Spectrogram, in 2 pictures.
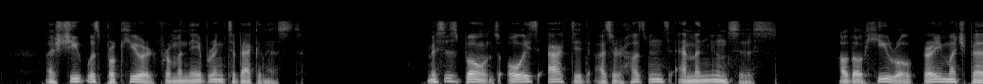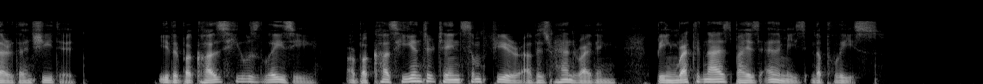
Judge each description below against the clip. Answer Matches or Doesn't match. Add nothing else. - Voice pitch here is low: Matches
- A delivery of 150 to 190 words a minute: Doesn't match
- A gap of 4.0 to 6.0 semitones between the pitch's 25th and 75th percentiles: Matches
